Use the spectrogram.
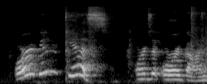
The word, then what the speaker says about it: Oregon: yes or is it oregon how do you it's not oregon you guys don't pronounce it oregon right you pronounce oregon so it's a quarter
